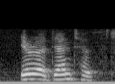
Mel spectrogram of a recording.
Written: irredentist

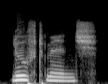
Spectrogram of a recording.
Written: luftmensch

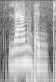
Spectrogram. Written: lambent

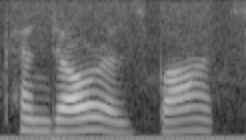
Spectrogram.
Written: pandoras box

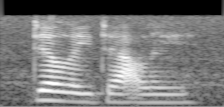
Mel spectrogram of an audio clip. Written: dilly-dally

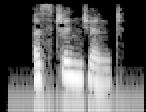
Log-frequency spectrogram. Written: astringent

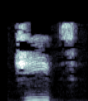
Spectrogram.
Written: jeeves

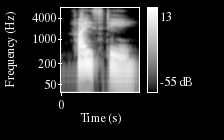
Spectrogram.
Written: feisty

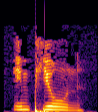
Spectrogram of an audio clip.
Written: impugn

